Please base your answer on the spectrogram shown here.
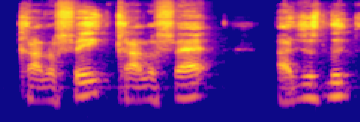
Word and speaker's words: caliphate: I want to know what that was okay it's spelled c a l i p h a t e kif fate kif fat I just looked it up I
